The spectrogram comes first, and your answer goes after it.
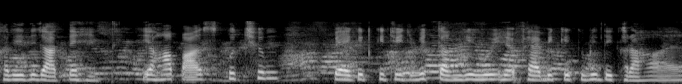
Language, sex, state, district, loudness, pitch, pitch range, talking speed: Hindi, female, Madhya Pradesh, Umaria, -18 LUFS, 225 Hz, 215-250 Hz, 160 wpm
